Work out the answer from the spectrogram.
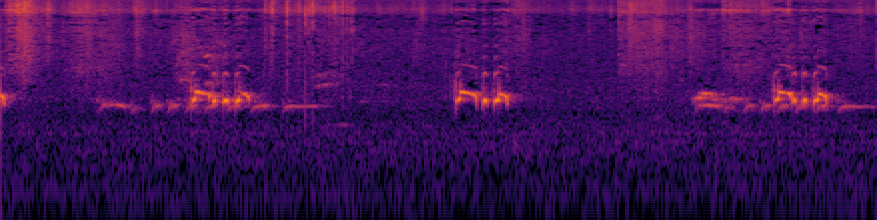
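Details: Local zebra dove used as a lure to get other birds singing: soft cooing phrases of a short rolling lead-in then a quick trilled burst of coos, repeated three times, over low background hiss.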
